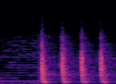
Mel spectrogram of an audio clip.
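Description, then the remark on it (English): Five firm knocks on a wooden hotel room door at the Prince Hotel, evenly spaced, each a sharp thud with a short resonant tail, following a brief stretch of quiet. “I got to Gorrell's floor, and when the sergeant was a few steps behind me, knocked on the door.”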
